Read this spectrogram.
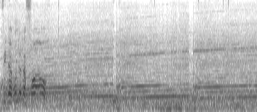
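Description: A racing car engine roars at high revs, climbing in pitch and dropping briefly at each gear change.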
